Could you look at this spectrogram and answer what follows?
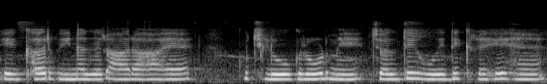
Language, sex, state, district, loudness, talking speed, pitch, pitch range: Hindi, male, Himachal Pradesh, Shimla, -15 LUFS, 175 wpm, 240 Hz, 235-255 Hz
